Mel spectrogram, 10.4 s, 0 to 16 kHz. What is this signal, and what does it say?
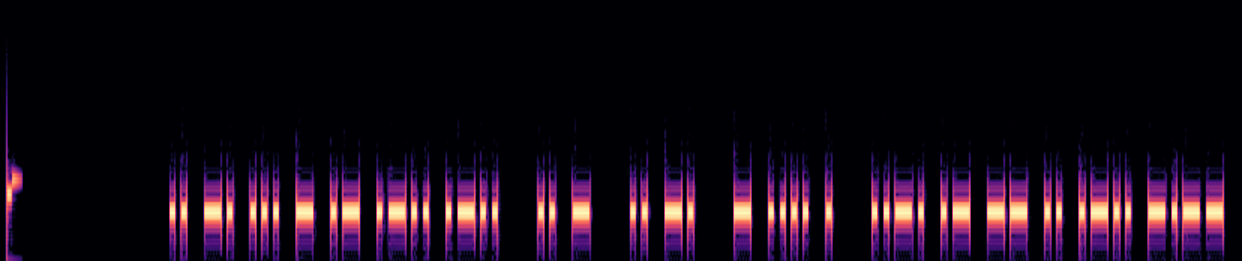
Morse code, heard as a keyed tone, about 25 wpm, 700 Hz. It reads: INSTALL IT IN THE FAMILY
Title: Sentences from Top 1600 Words 25wpm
